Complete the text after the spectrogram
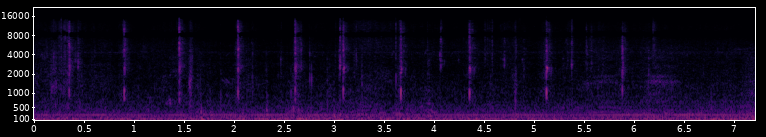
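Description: Shears snip repeatedly at leafy stems.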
